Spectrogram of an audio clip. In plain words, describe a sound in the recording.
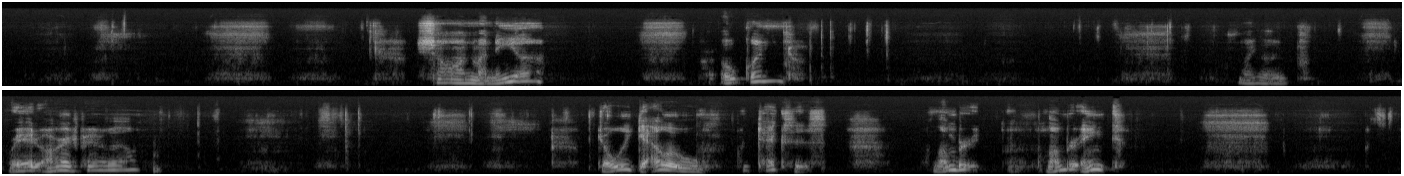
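Glossy trading cards slide and rub against each other in the hands.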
